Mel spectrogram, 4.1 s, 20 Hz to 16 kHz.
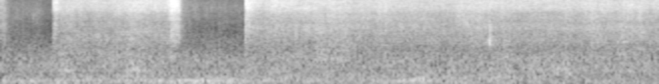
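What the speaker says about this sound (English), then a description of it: "Then I'm gonna hit it with the pressure washer." A pressure washer blasts soot off a burnt 2016 GMC Yukon Denali, making a loud, steady, close hiss of high-pressure water with a couple of brief breaks in the jet.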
